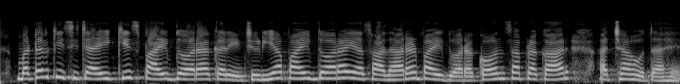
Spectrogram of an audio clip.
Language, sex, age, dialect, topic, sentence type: Hindi, female, 36-40, Awadhi Bundeli, agriculture, question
